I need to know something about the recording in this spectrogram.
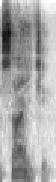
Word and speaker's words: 사이즈: 사이즈 인데요 사이 지죠 그런데 영어로는 사이즈로 싸 이 즈 그래서 글자는 사이 지금 썼지만 발음할 때는 싸 이 즈 락 5 발음합니다 싸 이 즈 싸 이 즈 이렇게 읽어주세요 싸이 즉 싸 이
